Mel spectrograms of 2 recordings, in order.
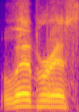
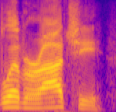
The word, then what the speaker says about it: Liberace: drink now because of how badly i just pronounce that liberus and it's liberace all right i mean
